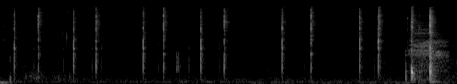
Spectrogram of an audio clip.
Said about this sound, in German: Ich bin noch da, warte. Ähm. ich habe es an dem Klicken des äh, Kugelschreibers. Kugelschreibers gemerkt.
